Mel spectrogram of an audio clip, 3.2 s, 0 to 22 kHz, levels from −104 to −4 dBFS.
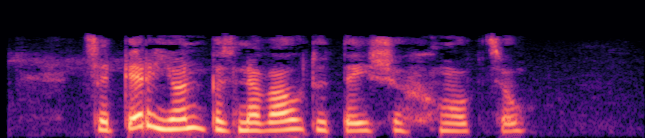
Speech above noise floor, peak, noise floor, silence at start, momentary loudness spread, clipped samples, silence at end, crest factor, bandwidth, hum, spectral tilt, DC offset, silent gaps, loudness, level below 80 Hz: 52 dB; -2 dBFS; -70 dBFS; 0.45 s; 16 LU; under 0.1%; 0.6 s; 18 dB; 7.8 kHz; none; -4.5 dB/octave; under 0.1%; none; -18 LUFS; -66 dBFS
